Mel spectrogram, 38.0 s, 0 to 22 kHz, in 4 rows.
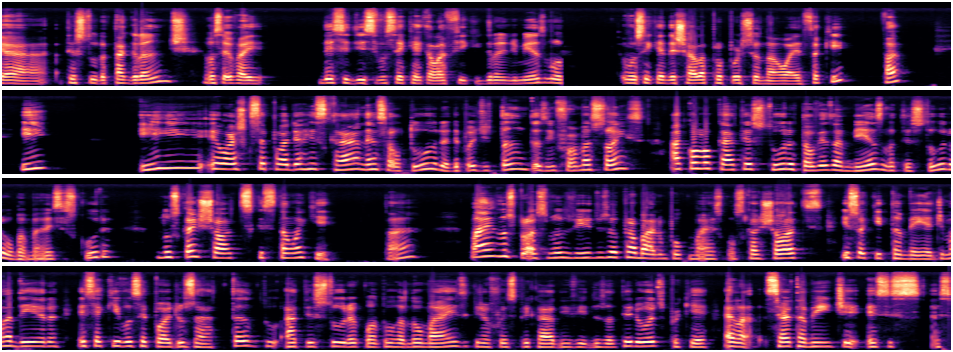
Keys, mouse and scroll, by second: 10.2-11.2 scroll down 2, 11.3-13.7 scroll up 1, 16.2 click, 27.7 click.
